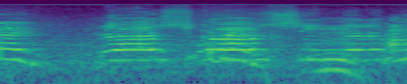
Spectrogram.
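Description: A child singing in short, sing-song phrases with held notes.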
